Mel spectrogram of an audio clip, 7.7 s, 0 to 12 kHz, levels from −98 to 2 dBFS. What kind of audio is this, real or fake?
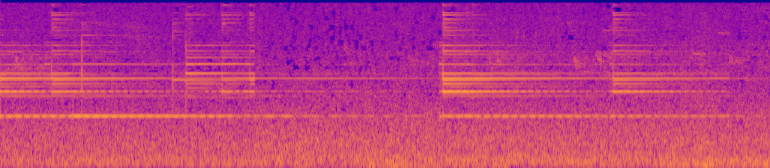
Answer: real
